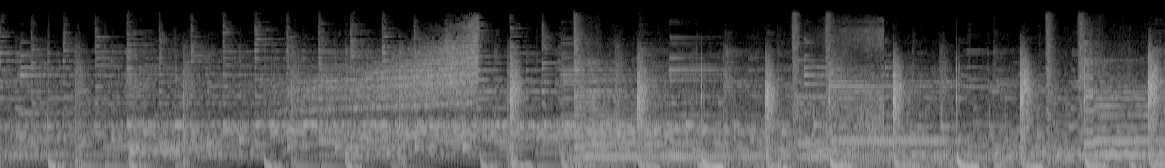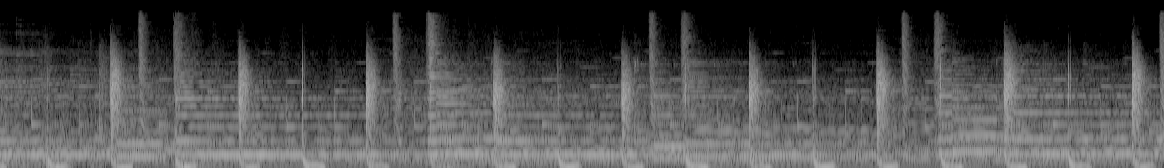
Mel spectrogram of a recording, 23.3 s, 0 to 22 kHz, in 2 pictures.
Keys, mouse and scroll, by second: 0.0 click, 0.2 click, 2.6 click, 4.1 click, 8.1 click, 10.5 alt+click, 12.2 click, 13.7 click, 14.7 click, 16.7 click, 17.7 click, 18.2 click, 18.5 click, 18.7 click, 18.8 click, 19.0 click, 19.1 click, 19.2 click, 19.6 click, 19.7 click, 20.2 click, 20.2 click, 20.7 click, 21.2 click.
